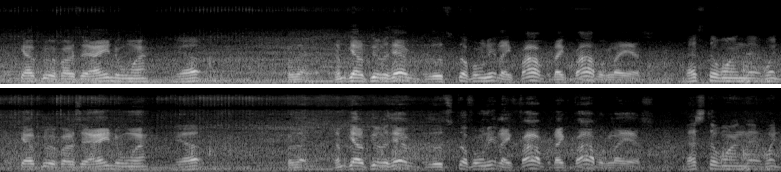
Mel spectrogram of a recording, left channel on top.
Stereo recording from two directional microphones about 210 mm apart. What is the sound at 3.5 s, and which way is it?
Speech, 20° left (ahead or behind).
